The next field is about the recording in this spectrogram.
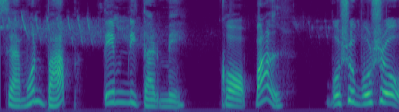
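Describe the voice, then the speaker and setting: A woman's voice: a little high, expressive, unhurried. A woman voicing an exasperated, nagging village mother and wife in a moral-story cartoon, scolding and complaining. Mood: grumbling.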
